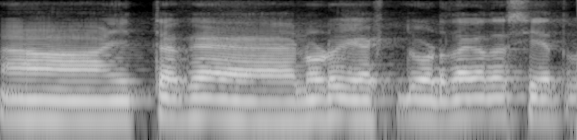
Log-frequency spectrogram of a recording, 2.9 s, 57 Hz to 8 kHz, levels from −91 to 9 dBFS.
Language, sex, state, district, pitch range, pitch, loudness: Kannada, male, Karnataka, Chamarajanagar, 115-125 Hz, 120 Hz, -13 LUFS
